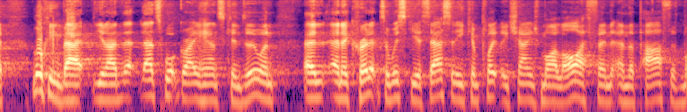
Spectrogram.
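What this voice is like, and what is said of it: Usual voice. Nothing is said of it.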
